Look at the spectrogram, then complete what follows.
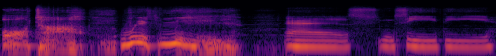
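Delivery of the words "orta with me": guttural, booming troll-like war cry. Voicing a troll leader calling an ally to battle: big guttural booming voice. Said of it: "Zirmalog's sort of big guttural voice sort of boom out".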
